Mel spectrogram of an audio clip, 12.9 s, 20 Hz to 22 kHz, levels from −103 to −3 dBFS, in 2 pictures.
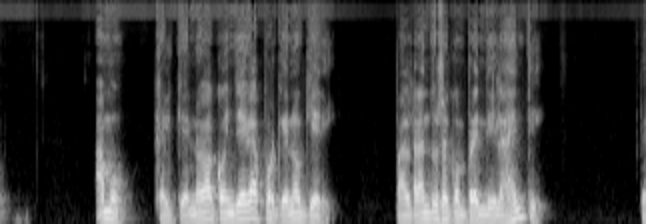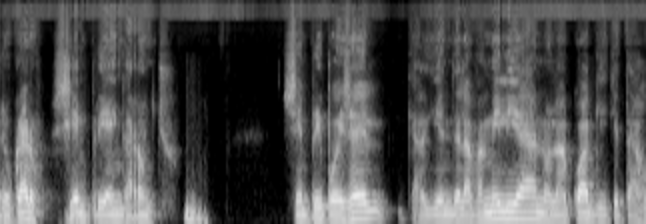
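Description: A speech recording with lost packets rebuilt from error correction at 4.33–4.35 s, before "se comprendi la genti", and 7.09–7.31 s, before "ain garronchus". Low-bitrate backup copies fill both spans, so the waveform shows no gap, but the spectrogram turns grainier and noisier there. The 20 ms patch fits one lost packet; the 120 ms one, six separate ones.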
